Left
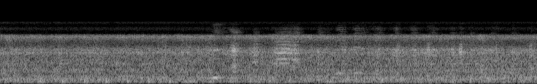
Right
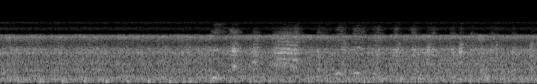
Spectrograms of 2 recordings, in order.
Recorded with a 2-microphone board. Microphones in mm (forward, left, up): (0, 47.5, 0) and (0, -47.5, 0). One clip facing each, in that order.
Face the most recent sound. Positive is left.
turn(degrees=-5)  # may be behind; listen again after turning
